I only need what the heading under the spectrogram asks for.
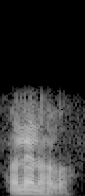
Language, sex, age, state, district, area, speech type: Assamese, male, 45-60, Assam, Dhemaji, rural, conversation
